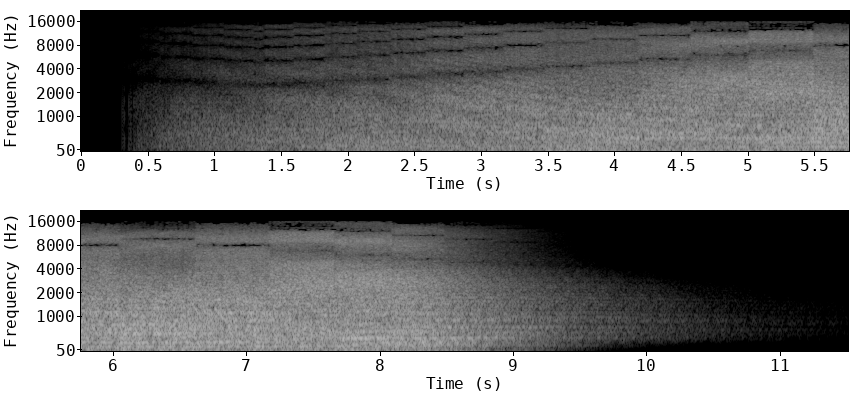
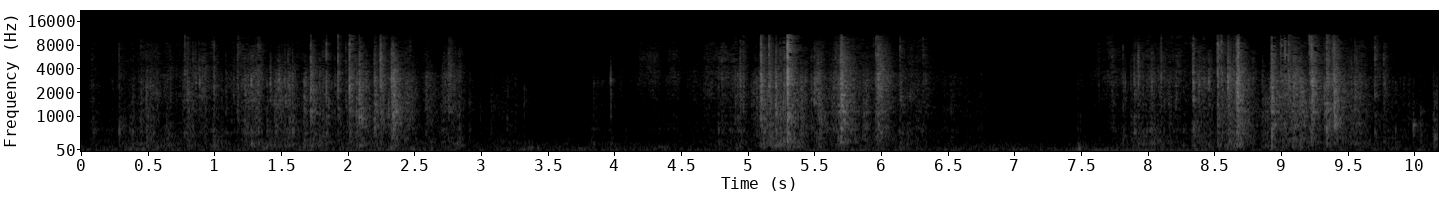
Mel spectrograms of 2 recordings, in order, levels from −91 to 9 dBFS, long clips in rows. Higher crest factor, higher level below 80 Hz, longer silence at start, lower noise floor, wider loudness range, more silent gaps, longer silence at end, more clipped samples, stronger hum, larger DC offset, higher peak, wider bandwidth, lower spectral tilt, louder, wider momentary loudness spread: second, 18 dB vs 40 dB; first, -42 dBFS vs -82 dBFS; first, 0.95 s vs 0.05 s; about the same, -78 dBFS vs -81 dBFS; first, 13 LU vs 5 LU; neither; first, 2.05 s vs 0 s; neither; neither; neither; first, -6 dBFS vs -14 dBFS; first, 16.5 kHz vs 12 kHz; first, -3 dB/octave vs 1 dB/octave; first, -21 LUFS vs -49 LUFS; second, 19 LU vs 22 LU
